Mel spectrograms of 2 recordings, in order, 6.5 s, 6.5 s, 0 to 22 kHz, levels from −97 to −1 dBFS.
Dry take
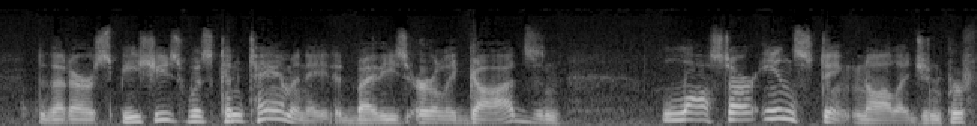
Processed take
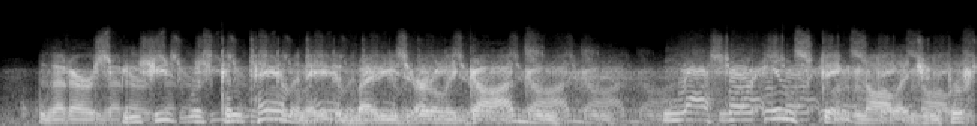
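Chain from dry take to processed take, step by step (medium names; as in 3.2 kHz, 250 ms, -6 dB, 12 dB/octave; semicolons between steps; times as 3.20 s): in parallel at 0 dB: compressor with a negative ratio -37 dBFS, ratio -1; 4.52–5.15 s: on the sum: hard clipper -28 dBFS, distortion -16 dB; resonant low-pass 2.1 kHz, resonance Q 12; on a send: feedback delay 371 ms, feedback 53%, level -7 dB; on the sum: level-controlled noise filter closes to 350 Hz, open at -23.5 dBFS; 0.85–1.98 s: expander -22 dBFS; trim +6.5 dB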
